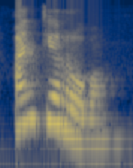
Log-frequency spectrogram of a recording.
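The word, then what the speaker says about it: antirrobo: робо перекладається як пограбування ви звернули увагу що робо пишеться з однією ери так і ви напевно пам'ятаєте що ця р фонетично є сильною бо з неї починається слово Тобто вона вимовляється як подвійна Ера але друзі коли ми поєднаємо ці два слова друга ере з'являється І в написанні антирово те ж саме ми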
